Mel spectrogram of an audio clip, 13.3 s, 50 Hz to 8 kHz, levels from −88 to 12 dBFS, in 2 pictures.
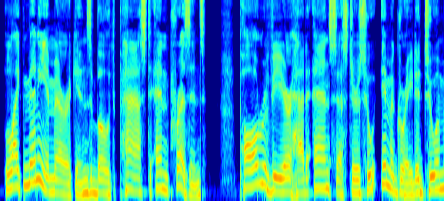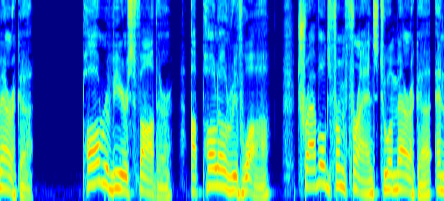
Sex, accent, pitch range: male, American, 140-195 Hz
